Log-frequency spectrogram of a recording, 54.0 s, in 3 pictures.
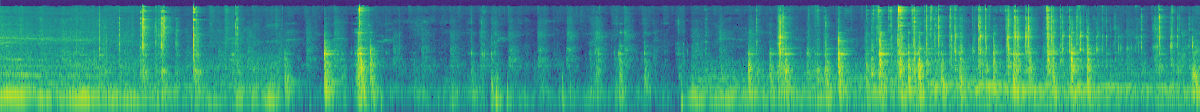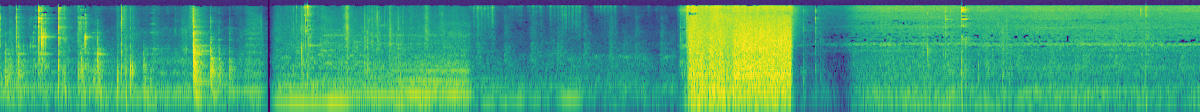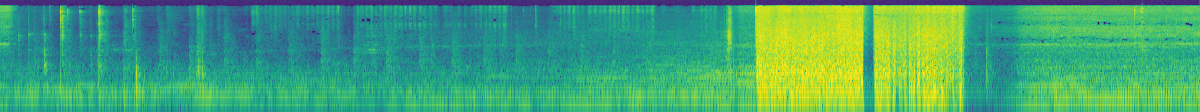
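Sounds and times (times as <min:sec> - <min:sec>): loud burst of hissing: 0:28.2 - 0:30.0, 0:47.4 - 0:50.6.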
